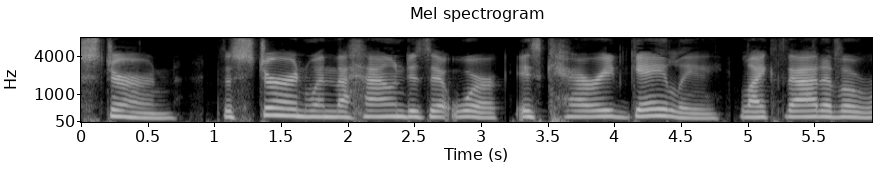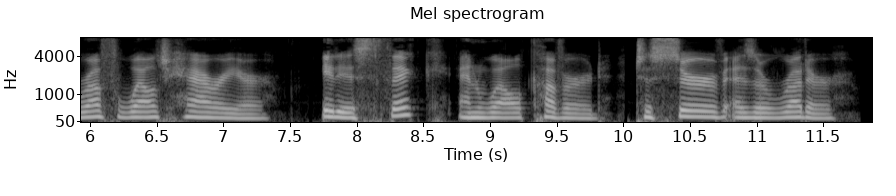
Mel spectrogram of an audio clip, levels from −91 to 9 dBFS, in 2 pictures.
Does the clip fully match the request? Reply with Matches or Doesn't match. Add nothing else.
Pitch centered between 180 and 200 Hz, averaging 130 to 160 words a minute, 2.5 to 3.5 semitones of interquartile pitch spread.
Matches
